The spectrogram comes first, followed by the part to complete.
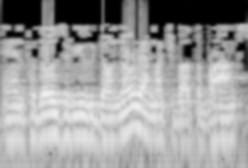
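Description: An older man who grew up speaking French speaks in a fairly low voice through a thin, phone-like recording. He tells his own story to a group informally, circling back and interrupting himself as he goes. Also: fairly even intonation, fast, heavy background noise. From New York, United States. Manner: rambling, self-interrupting storytelling. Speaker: recovery meeting speaker. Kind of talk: informal personal testimony to a group. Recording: tinny band-limited radio-like sound.

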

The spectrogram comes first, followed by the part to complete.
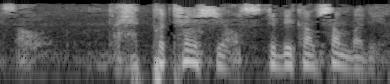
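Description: A man in his sixties from Iran with an Iranian accent, giving a halting, self-deprecating personal testimony as the main speaker at a recovery meeting, full of fillers and restarts. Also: lowish voice. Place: meeting hall with an audience. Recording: dull lo-fi recording with faint noise.

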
